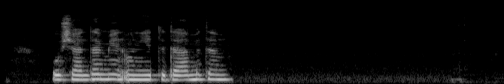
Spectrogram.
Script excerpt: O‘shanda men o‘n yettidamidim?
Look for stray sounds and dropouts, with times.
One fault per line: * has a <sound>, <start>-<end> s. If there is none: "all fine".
all fine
